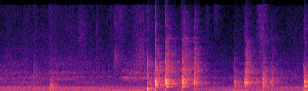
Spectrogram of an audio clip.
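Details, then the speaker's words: Kick scooter drop test after adjusting wheel play: each drop gives a short metallic clatter and jingle from the rear wheel, which needs more tightening. Rattle from a loose rear wheel. "So you can still hear a little bit of noise. Sounds like it's coming from the rear wheel."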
